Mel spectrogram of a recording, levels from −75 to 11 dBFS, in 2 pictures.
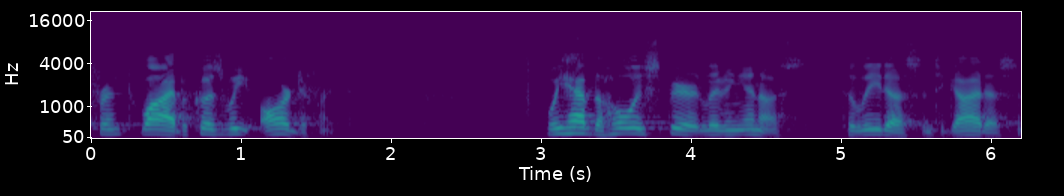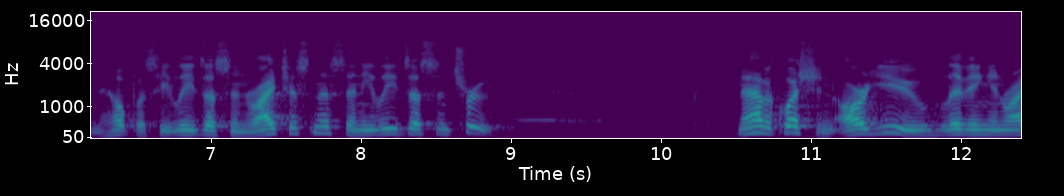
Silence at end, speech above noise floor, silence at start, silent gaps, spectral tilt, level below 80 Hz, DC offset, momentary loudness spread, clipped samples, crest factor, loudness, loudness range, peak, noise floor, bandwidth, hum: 0 s; 39 dB; 0 s; none; -5 dB/octave; -84 dBFS; under 0.1%; 11 LU; under 0.1%; 22 dB; -38 LUFS; 3 LU; -18 dBFS; -77 dBFS; 15 kHz; 60 Hz at -80 dBFS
